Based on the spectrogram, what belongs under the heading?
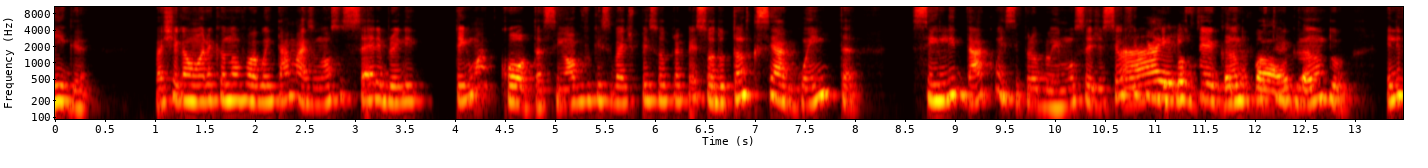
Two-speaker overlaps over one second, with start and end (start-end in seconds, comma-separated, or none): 10.6-12.7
